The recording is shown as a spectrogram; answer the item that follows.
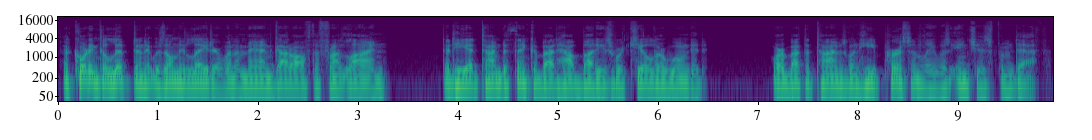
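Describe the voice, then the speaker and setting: A man reads history narration in a measured, steady manner. His voice is middle-pitched and recorded close and dry on a studio mic. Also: no echo. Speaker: audiobook narrator. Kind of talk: scripted narration.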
